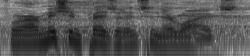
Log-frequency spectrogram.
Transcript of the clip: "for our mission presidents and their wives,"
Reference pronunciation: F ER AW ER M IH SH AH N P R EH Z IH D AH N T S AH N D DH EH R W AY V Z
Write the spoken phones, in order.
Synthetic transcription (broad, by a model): F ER AW ER M IH SH AH N P R EH Z IH D AH N T S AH N DH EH R W AY V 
